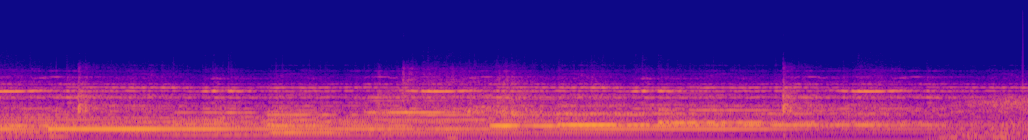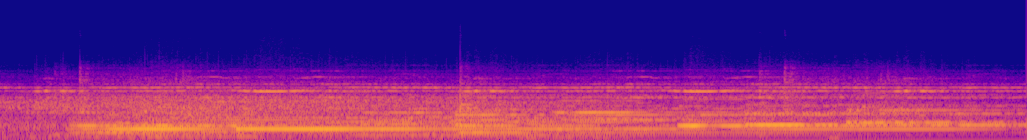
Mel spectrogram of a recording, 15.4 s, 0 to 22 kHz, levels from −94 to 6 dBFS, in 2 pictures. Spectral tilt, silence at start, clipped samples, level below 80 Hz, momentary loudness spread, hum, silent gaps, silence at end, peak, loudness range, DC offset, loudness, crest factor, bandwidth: -11 dB/octave; 0 s; under 0.1%; -46 dBFS; 10 LU; none; none; 0 s; -6 dBFS; 7 LU; 0.2%; -23 LUFS; 16 dB; 3.7 kHz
